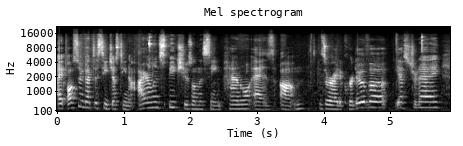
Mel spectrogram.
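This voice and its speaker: Speaking at a fairly quick pace with hardly any pauses, a woman of medium pitch uses lively intonation over noticeable background noise. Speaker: booktuber. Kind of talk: casual vlog talk.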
